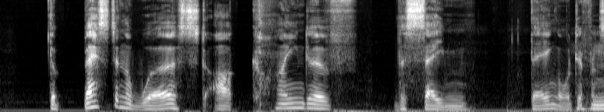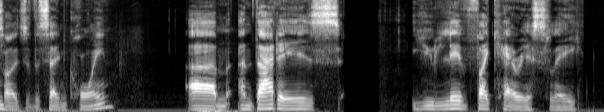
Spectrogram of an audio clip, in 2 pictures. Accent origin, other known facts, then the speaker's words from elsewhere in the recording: England, United Kingdom; now in California, United States; I happen to be your father. And I am an Englishman in California.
